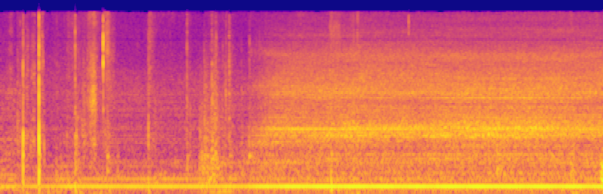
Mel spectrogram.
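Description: Septic pump running steadily as the settling basin is pumped out: a constant low hum, joined about two and a half seconds in by a louder steady hiss. A few sharp handling clicks near the start.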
